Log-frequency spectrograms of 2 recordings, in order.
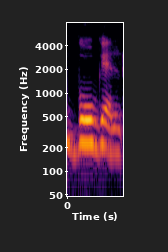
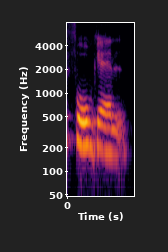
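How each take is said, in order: First: The first sound is a voiced V. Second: The first sound is a voiceless F. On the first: The speaker calls it wrong. "it will not be Vogel" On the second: The speaker calls it right. "Because V is pronounced as F, so it will be Vogel"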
